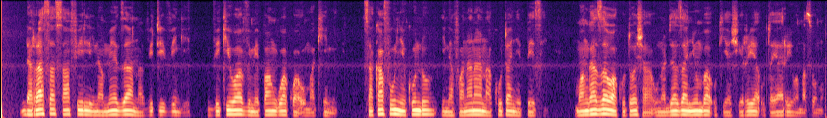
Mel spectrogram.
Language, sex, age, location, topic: Swahili, male, 25-35, Nairobi, education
